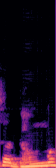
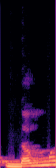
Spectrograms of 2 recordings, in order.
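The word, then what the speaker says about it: दम्म: एक शब्द लक्षात घ्या काही जण बोलताना पुरी धम्म सारथी अस म्हणतात तो धम्म नसून द उत्तर आहे द पुरीस दम सारथी अशा प्रकारच उच्चारण आप थ व्हायला पाहिजे म्हणजे पुरुषांना आणि मानवांना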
